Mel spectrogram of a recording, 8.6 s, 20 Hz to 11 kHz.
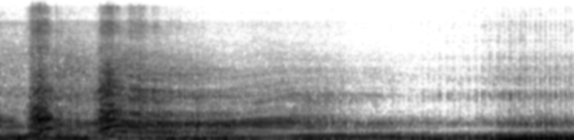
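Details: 3V Mustang GT 4.6 V8, newly installed engine with new clutch, flywheel, headers and Steeda underdrive pulleys: two crisp throttle blips rising and dropping cleanly, then deep even burble pulling away, loud headers; normal revving, clutch smooth.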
